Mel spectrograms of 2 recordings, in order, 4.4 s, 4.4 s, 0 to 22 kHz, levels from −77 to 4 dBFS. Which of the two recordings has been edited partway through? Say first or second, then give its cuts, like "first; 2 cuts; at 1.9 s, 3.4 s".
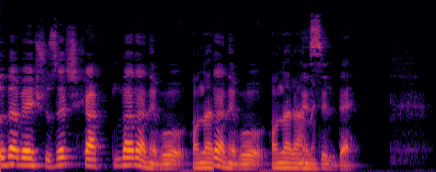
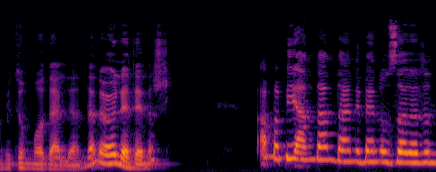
first; 1 cut; at 2.1 s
